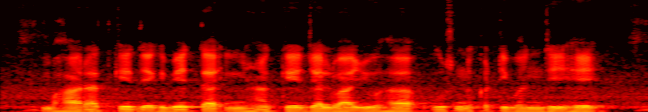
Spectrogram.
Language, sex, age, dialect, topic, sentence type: Chhattisgarhi, male, 18-24, Western/Budati/Khatahi, agriculture, statement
